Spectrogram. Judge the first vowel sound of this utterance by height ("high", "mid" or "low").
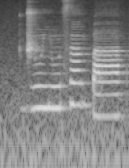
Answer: high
